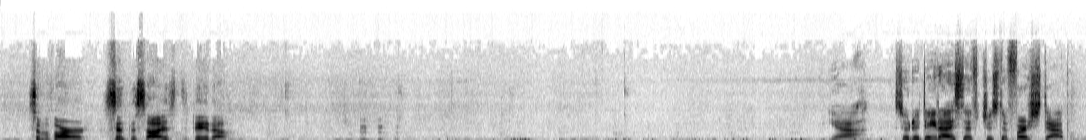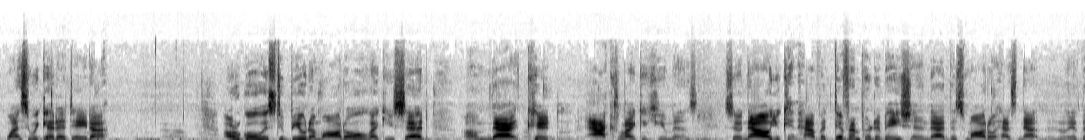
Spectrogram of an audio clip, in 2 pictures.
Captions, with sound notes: some of our synthesized data? [CHUCKLES] Yeah, so the data is just the first step. Once we get the data, our goal is to build a model, like you said, that could act like a human. So now you can have a different perturbation that this model has not--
